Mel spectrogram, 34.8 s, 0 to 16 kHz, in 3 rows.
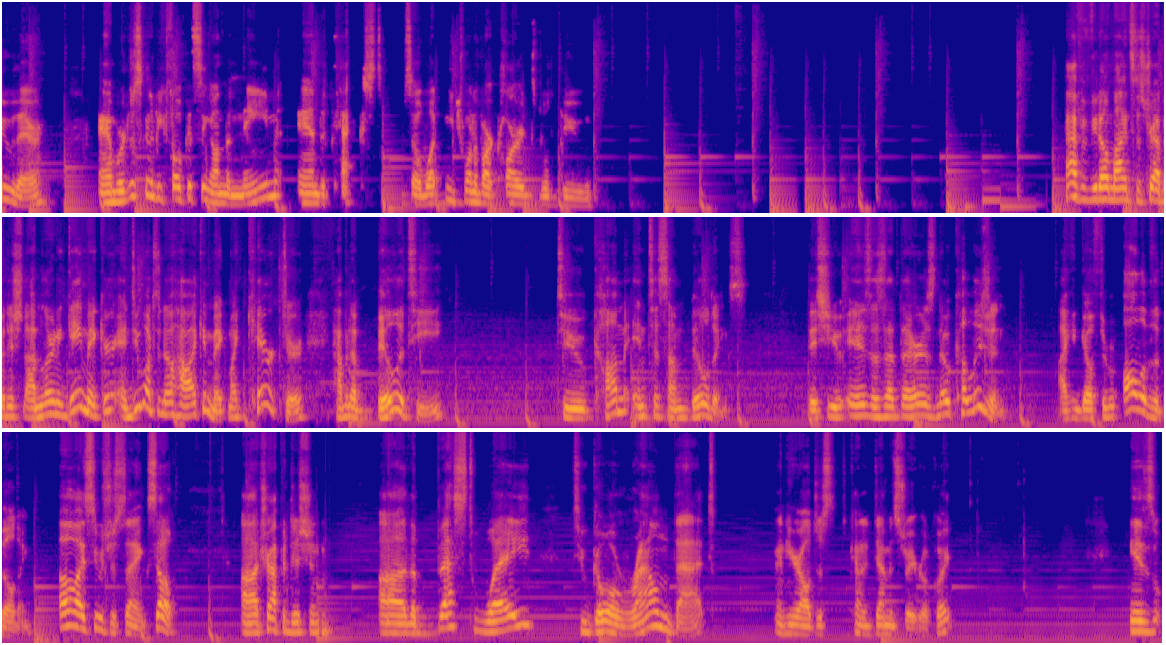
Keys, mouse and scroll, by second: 0.3-5.6 typing, 26.6 click, 28.1 click, 29.1 click, 31.0 click, 31.5 click, 31.9 click, 32.2 click, 32.5 click, 33.0-33.3 alt+drag, 33.9 Tab.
